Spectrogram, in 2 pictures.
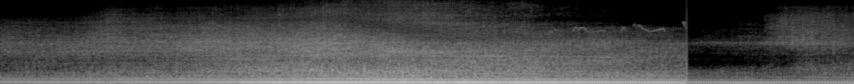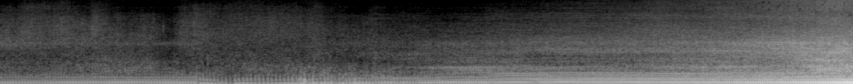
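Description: An ATV engine runs as the quad rides toward the camera, growing louder. The sound drops suddenly about nine seconds in. The engine then builds again, its pitch rising and falling a little, and gets louder and louder until the ATV passes close by at the end.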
